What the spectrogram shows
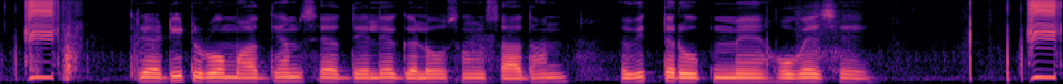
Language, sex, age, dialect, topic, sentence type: Maithili, male, 18-24, Angika, banking, statement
